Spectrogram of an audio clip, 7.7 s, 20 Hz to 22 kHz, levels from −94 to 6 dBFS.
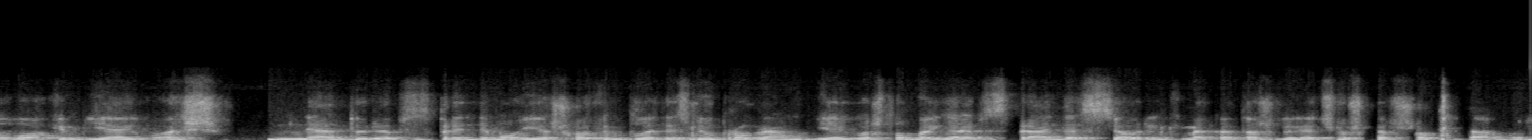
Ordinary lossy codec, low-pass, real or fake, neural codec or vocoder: Opus, 16 kbps; 10.8 kHz; real; none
